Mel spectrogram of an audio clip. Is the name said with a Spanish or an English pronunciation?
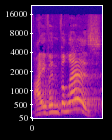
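English. The name is said with English pronunciation. This is the name as changed after moving.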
